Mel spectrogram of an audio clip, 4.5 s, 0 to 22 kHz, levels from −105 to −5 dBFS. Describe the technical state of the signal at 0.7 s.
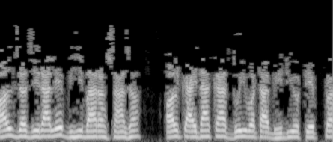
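Likely heavy MP3 compression, starved of bits as at roughly 16 kbps, runs through the whole clip: at 0.7 s the speech is watery and swirly, with nothing above 10.4 kHz.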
